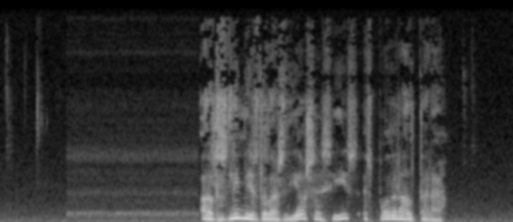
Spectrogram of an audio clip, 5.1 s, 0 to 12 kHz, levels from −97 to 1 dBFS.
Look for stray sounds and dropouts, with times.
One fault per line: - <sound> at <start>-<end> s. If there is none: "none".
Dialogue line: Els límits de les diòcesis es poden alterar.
none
